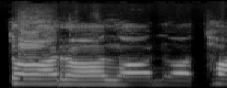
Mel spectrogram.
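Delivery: তরল ন থ very slowly, letter by letter; slow chant-like spacing on তরল ন থ; drawn-out listing. Shown as a demonstration. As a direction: stretch each letter of তরল ন থ. Teacher lists the rule's letters.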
